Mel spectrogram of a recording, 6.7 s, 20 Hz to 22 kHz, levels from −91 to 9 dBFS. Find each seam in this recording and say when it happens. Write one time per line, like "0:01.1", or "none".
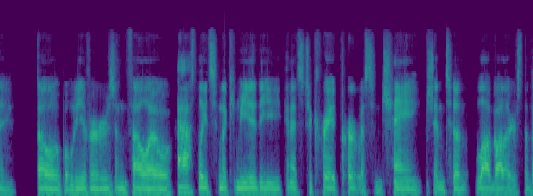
0:05.3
